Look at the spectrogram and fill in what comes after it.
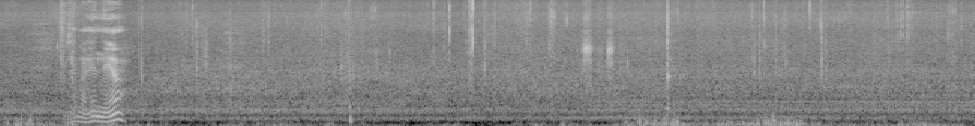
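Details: Honey bees humming in a hive kept by a beekeeper on Jirisan; the colony had stayed inside during bad weather and laid eggs. A steady low drone runs throughout, with a brief human voice near the start.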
